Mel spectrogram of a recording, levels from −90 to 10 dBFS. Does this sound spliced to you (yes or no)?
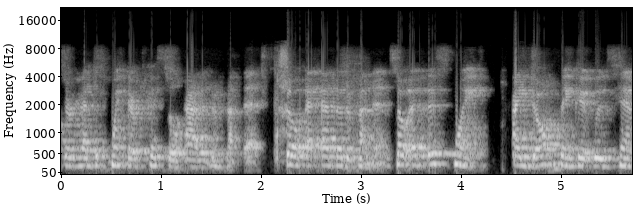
no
